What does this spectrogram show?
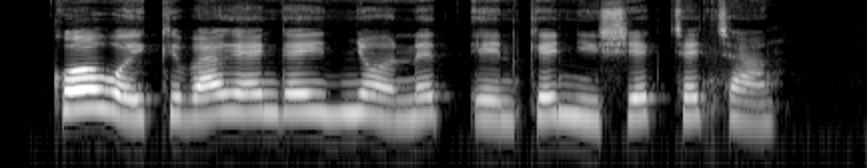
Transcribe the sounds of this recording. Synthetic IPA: kɔ˦ɣɔ˨i˨kɪ˨ba˨˦ɣɛ˦ŋɡɛ˦ɲɔ˦˨ne˦t̪̚e˨nke˦ɲi˨ʃe˦k̚t͡ʃɛ˦t͡ʃa˨ŋ

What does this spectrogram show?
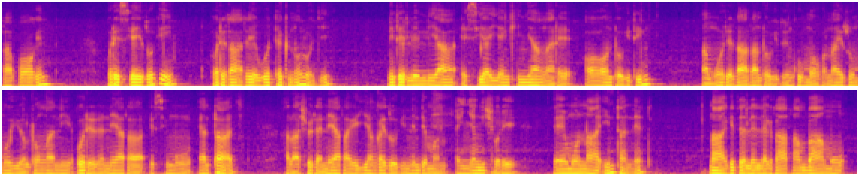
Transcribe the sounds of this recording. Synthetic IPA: ɾa˨pɔkɪ˦n | o˦ɾe˨si˦a˦i˨ðo˦ki˦ | o˦ɾe˨ɾa˦˨ɾe˦wɔ˦tɛ˦kno˦lo˨d͡ʒi˦ | ni˦ɾe˨le˨li˨a˦e˨si˦a˦˨i˨jɛ˦ŋki˦ɲa˦ŋa˨ɾʔɛɔ˨ɔ˦ndo˨ki˨ti˦ŋ | a˨mwo˦ɾe˨ɾa˦ɾa˦ndo˨ki˨ti˦ŋku˦mɔ˨ko˨na˦i˦su˦mo˦i˨jɔ˨lto˦ŋa˦ni˦o˦ɾe˨ɾɛ˨ne˦a˦ɾa˨e˨si˦mu˨ɛ˦nta˦t͡ʃ | a˨ɾa˨ʃo˦ɾɛ˨ne˦a˦ɾa˨ke˦ja˦ŋɡa˦i˦to˨ki˨ni˦nde˨ma˨na˨iɲa˦ŋi˦ʃo˨ɾe˨ | e˨mo˨na˨ʔḭ˦nta˨net | na˦˨kɪ˦tɛ˨lɛ˦lɛ˨kta˦˨ta˦mba˦˨mʊ˦

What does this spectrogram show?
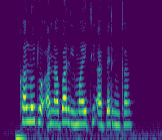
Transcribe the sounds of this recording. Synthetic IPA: ka˦lo˦jtɔ˨ʔa˨na˨ba˦ɾi˨lma˦i˦ti˦ʔa˨bɛ˦ɾi˨ŋ̩˨ka˦ŋ

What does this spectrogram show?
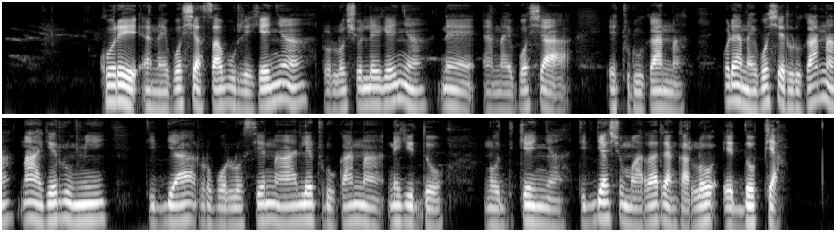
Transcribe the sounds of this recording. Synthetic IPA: ko˦ɾe˨ʔɛ˨na˨pɔ˦ʃa˨sa˦bu˨re˨kɛ˦ɲa˦to˨lo˦ʃo˦le˦kɛ˦ɲa˨nɛː˦˨na˨i˨pɔ˦ʃa̰˨ | e˨tu˨ɾu˨ka˦na˨ | ko˦ɾe˦ɛ˨na˨i˨pɔ˦ʃe˨ɾu˨ɾu˨ka˦na˨na˦˨ke˦ɾu˨mi˦ | ti˨di˦a˦ro˨bo˨lo˨sje˦na˨˦le˦tu˨ɾu˨ka˦na˨ne˦ki˨do˨ | no˨dkɛ˦ɲa˨ti˨di˦a˦ʃu˨ma˨ɾa˦rja˨ŋɡa̰˨lo˦ʔe˨do˦pja˦

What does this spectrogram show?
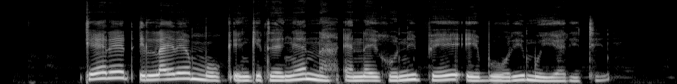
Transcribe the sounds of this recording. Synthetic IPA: ke˦ɾe˦dɪ˨la˦ɪ˦ɾe˦mo˨ke˨ŋɡɪ˨te˨ŋɛ˦na˨e˨na˨i˨ko˨ni˦pe˦e˨bo˨ɾi˦mo˨ja˨ɾi˨tʰi˨

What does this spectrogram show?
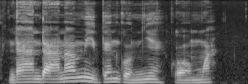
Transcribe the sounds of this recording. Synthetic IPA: nda˨nda˨nɔ˦mi˦˨te˦nko˨mɲe˦˨kɔ˨mwa˦

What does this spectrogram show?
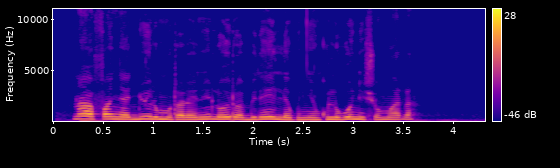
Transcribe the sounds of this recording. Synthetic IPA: naː˦˨fa˦ɲa˨d͡ʒu˦i˦li˨mu˨ta˨ɾɛ˨ni˦lɔ˨˦i˦ɾwa˨ɓi˨ɾɛ˦i˦lɛ˨ku˨ɲɛ˨ŋku˨lu˨βɔ˦ni˨ʃɔ˨mwa˦ɾa˦

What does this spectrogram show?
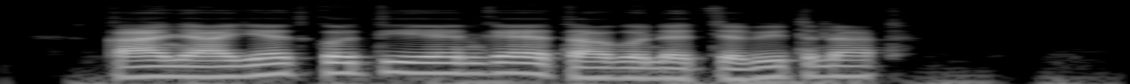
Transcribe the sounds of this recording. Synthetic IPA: ka˨ɲa˨jɛ˦tko˦ti˦enɡɛ˦ta˨ɡo˨ne˨t̚t͡ʃe˨bi˦tuna˦t

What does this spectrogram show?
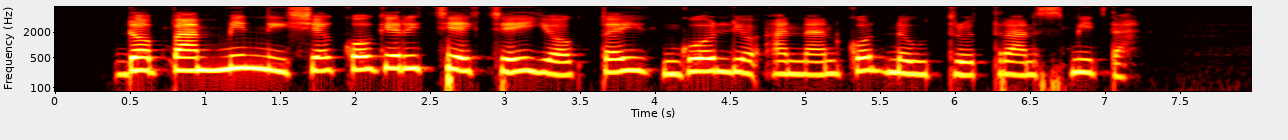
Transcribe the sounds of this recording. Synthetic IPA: dɔ˨pa˨mːi˦ni˨ʃe˦ko˦ke˦ɾi˦t͡ʃe˦˨k̚t͡ʃe˨i˦jɔ˨k̚tɔ˦jŋɡo˦ljo˨ʔa˨na˨nko˦ne˨u˨tɾo˨tɾa˨nsmi˦ta˨

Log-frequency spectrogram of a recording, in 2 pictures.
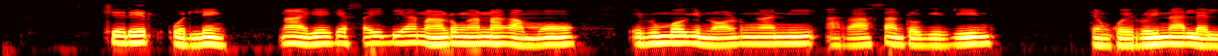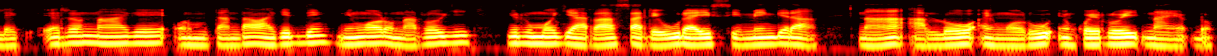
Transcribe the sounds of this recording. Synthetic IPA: kʰe˦ɾe˦ɾo˨le˦ŋ | na˦˨ke˦kɛ˦sa˦i˦di˦a˦na˨˦tʊ˦ŋa˦na˦ka˨mɔ˦ | i˦ɾu˦mo˦ki˨nɔ˨˦tʊ˦ŋa˦ni˦a˨ɾa˨˦sa˨nto˨ki˨ɾi˦n | tɛ˨ŋko˨i˨ɾo˦i˦na˦lɛ˨lɛ˨kɛ˦ɾɛ˦na˨˦ke˦o˨mʊ˨ta˨nda˦wa˨kɪ˦dɪ˦ŋnɪ˦ŋɔ˦ɾo˨na˨ɾo˦ki˦ | ni˦ɾu˦mo˦ki˦a˨ɾa˨˦sa˨re˨wu˦ɾa˨e˦si˨me˦ŋɡɪ˦ɾa˨ | na˨˦ʔa̰˨lo˦a̰˨i˨ŋo˨ɾu˦ʔɛ˨ŋko˦i˦ɾo˦i˦na˨ɛ˨dɔ˨

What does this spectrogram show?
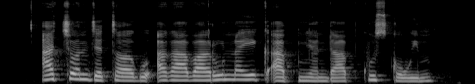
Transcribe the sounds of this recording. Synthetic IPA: a˦t͡ʃo˦nd͡ʒɛ˨ta˨ɡu˨ʔa˨ɡa˨βa˨ɾu˦na˦i˦ka˨p̚ɲɔ˨nda˨p̚ku˦sko˨wi˨m

